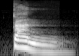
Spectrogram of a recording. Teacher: So dental oclusiu sord.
